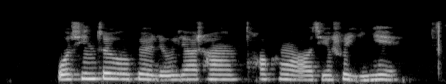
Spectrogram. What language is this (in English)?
Chinese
